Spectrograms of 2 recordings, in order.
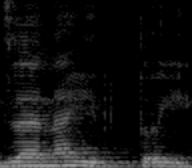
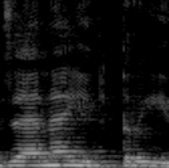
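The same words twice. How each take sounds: The two takes are said the same way.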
